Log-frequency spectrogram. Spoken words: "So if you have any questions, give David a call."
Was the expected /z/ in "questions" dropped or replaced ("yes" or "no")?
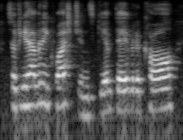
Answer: no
